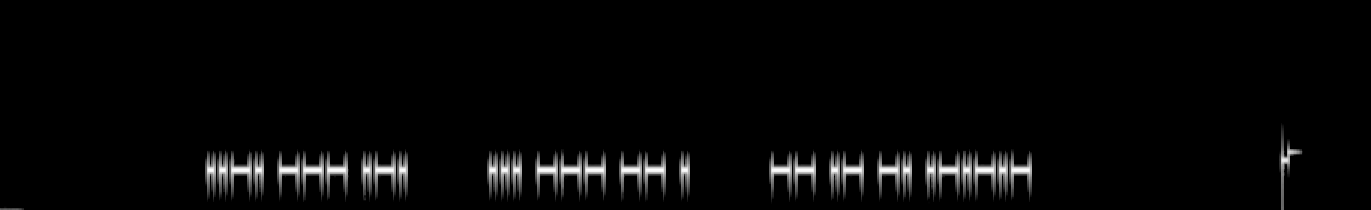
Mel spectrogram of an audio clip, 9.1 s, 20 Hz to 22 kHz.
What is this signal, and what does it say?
Morse code, heard as a keyed tone, about 32 wpm, 700 Hz. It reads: FOR SOME MAN.
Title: 2x Word-Spacing - Sentences from Top 200 Words - 30wpm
